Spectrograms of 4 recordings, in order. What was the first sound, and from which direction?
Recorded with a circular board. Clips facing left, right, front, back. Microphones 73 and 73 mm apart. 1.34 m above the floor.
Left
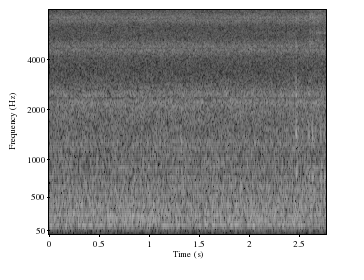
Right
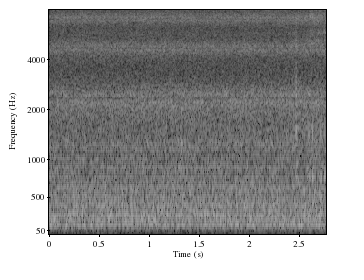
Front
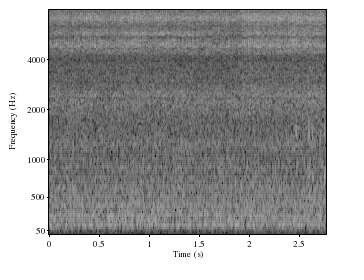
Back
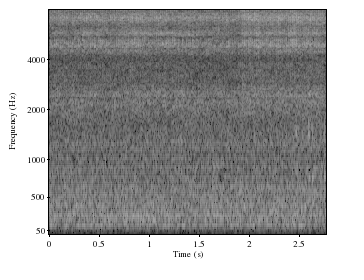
Only background noise.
